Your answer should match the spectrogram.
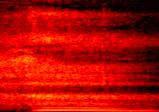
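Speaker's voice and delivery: sharp offended gasp; mock gasp. Mocking the Chipotle server's stingy scoop with a shocked gasp. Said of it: "and I'm like".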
